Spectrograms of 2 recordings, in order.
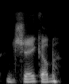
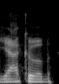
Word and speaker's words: Jakub: So we'll kind of talk about how everyone pronounces his name, Jakub or Jacob Verana. He says both are fine. It's actually Jakub, but both are fine.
